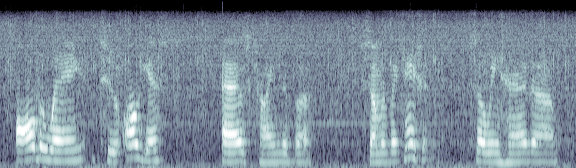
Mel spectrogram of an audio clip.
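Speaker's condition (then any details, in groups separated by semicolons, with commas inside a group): Cerebral palsy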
